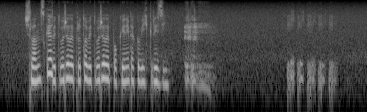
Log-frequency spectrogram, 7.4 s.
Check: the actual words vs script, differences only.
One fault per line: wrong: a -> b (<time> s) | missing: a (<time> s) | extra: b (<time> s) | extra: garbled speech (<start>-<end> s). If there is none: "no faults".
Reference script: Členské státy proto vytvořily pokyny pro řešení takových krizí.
wrong: státy -> vytvořily (1.0 s)
missing: pro řešení (2.6 s)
